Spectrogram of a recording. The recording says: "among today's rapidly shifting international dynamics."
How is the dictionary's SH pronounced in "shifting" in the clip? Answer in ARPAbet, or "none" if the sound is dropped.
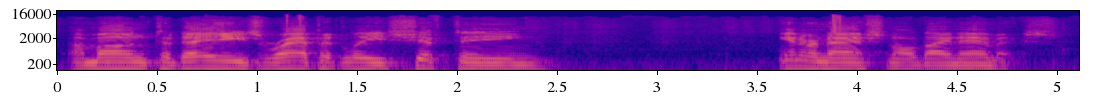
SH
